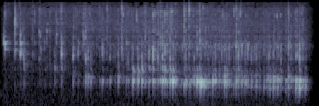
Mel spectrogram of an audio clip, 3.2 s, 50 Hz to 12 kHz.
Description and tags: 58-liq vertido
A soda being spilled
soda, liquid, drink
